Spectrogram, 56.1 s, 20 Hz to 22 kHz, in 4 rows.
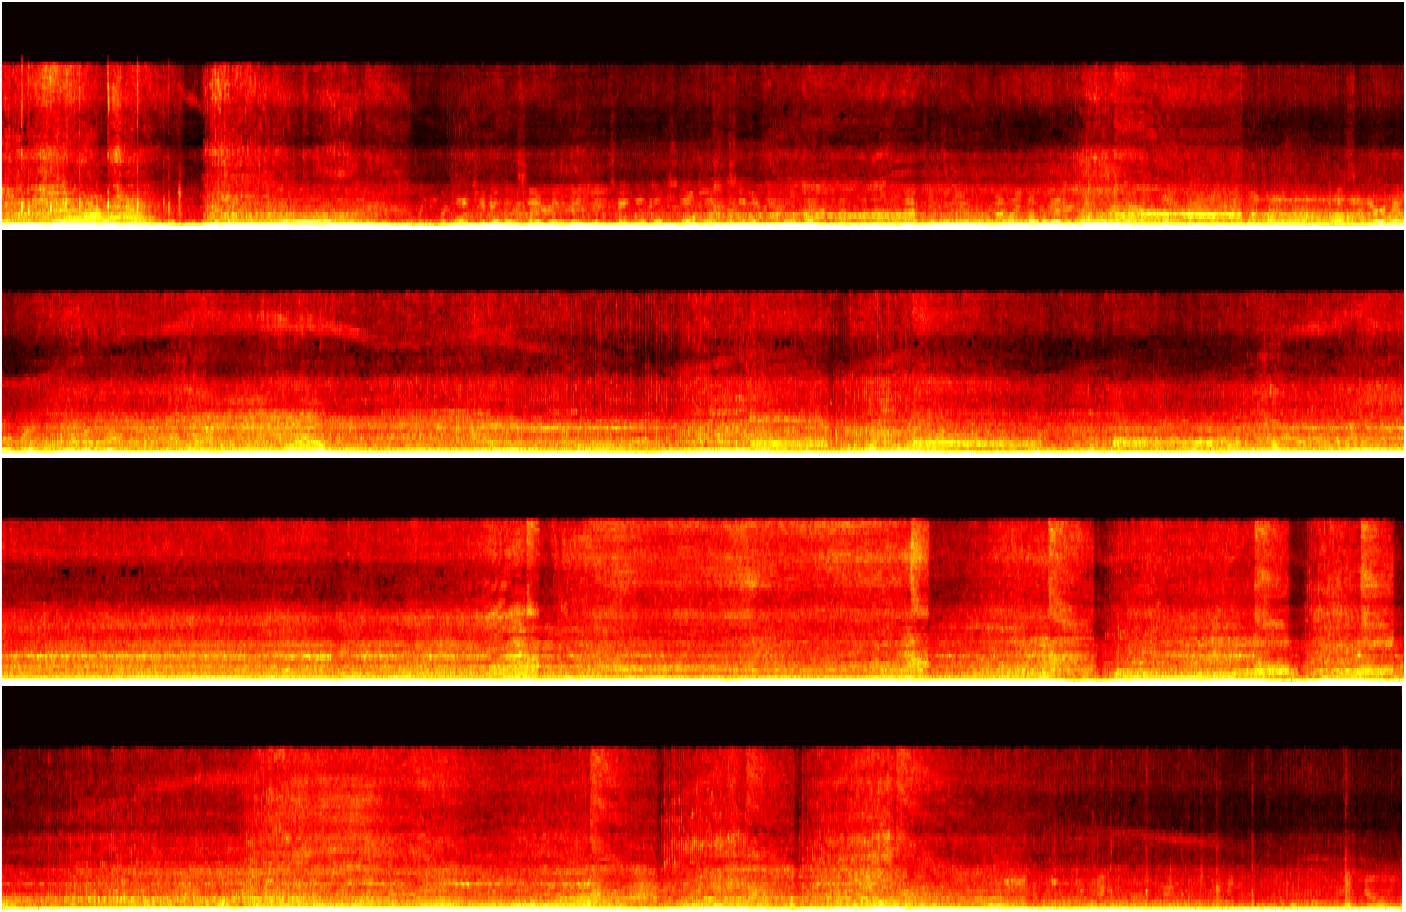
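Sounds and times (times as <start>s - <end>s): engine revving under load: 0.0s - 56.0s.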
